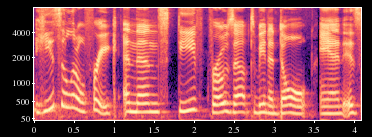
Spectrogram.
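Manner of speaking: usual speaking voice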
